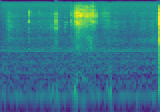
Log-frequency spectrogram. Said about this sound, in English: We're going to open this bottle too. It will have a less dramatic sound. Ready?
